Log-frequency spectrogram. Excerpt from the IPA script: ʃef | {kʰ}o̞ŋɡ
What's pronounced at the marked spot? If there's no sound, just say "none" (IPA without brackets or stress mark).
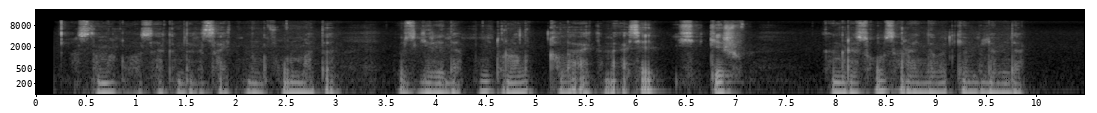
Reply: kʰ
